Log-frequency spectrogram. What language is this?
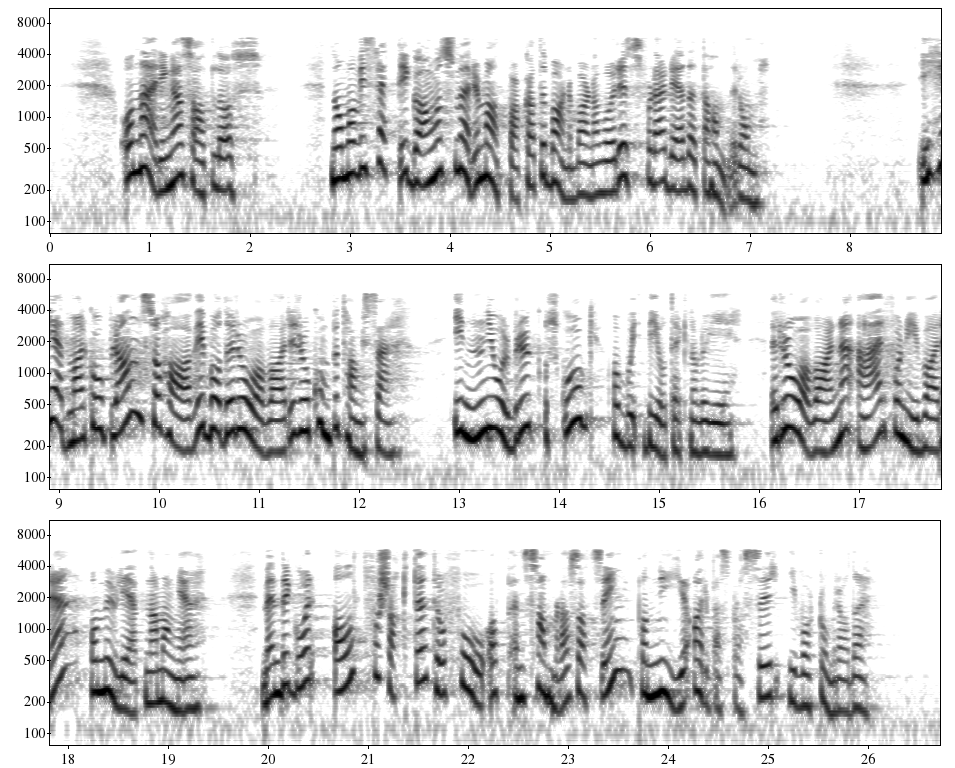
Norwegian Bokmål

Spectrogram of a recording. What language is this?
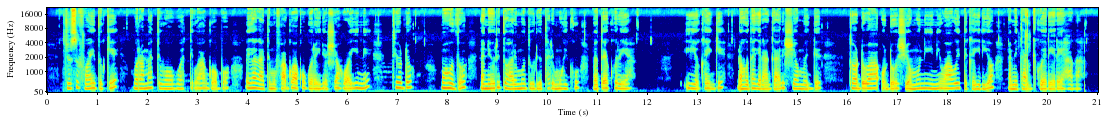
Kikuyu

